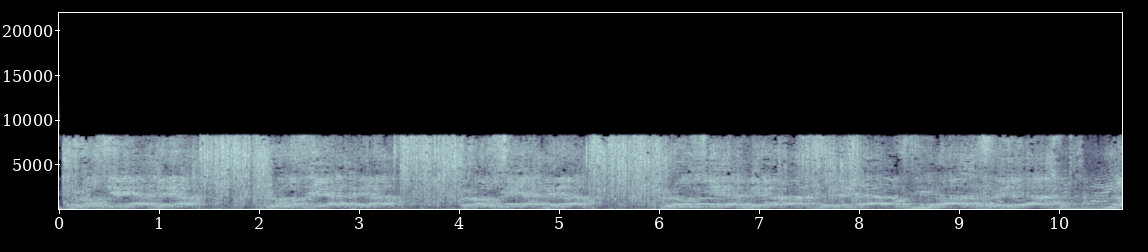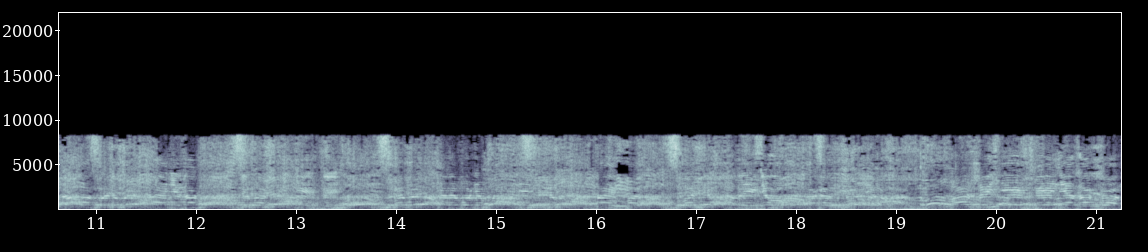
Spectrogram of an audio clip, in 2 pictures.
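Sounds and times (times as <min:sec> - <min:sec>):
crowd chanting slogans in ranks: 0:00.0 - 0:21.1.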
